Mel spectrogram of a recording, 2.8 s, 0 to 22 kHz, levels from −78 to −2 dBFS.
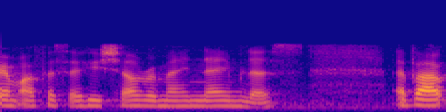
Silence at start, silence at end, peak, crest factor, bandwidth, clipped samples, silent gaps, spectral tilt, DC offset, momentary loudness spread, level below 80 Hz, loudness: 0 s; 0 s; -6 dBFS; 22 dB; 5.4 kHz; under 0.1%; none; -3.5 dB/octave; under 0.1%; 15 LU; -72 dBFS; -30 LUFS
